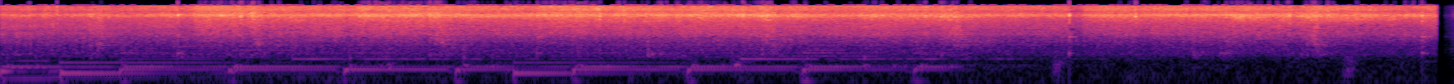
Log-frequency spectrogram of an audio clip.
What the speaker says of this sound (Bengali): এবার মশলা দিয়ে ভালো করে কষবো।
